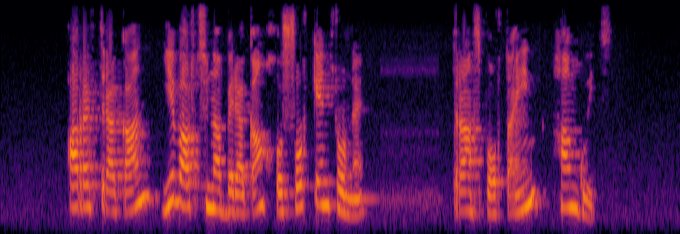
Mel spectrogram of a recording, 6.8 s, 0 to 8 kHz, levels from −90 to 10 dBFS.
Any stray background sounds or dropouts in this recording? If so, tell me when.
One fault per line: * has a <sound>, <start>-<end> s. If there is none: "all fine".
all fine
